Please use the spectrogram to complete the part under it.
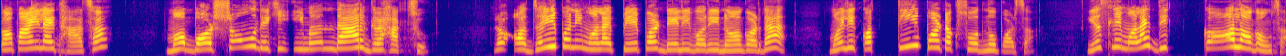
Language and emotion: Nepali, angry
